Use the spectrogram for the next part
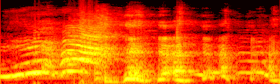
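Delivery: loud high laughter; laughing. Real, not acted. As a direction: burst out laughing. Big laughing fit.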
